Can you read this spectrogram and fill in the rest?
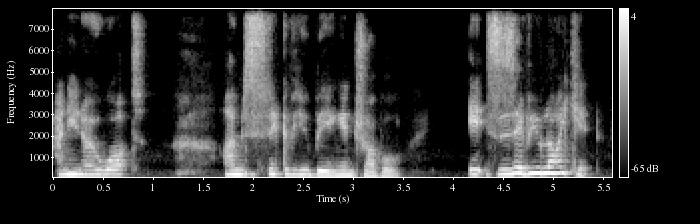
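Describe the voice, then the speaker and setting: Lady doing a fed up schoolboy, bit raspy, blunt, kids story dialogue. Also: medium pitch, measured pace, a little mellow, voice pushed up. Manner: exasperated, blunt, matter-of-fact. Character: fed-up schoolboy, normally easygoing, bluntly honest. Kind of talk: acted children's audiobook dialogue.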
